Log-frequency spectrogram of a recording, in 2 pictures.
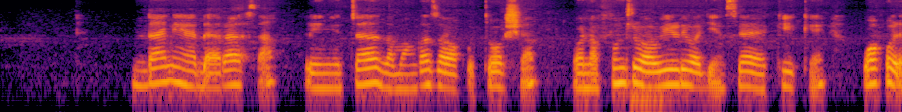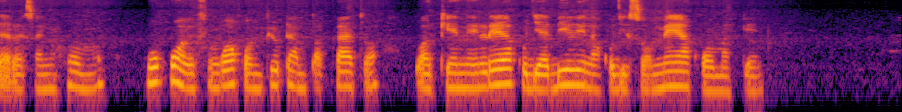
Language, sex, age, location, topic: Swahili, female, 25-35, Dar es Salaam, education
